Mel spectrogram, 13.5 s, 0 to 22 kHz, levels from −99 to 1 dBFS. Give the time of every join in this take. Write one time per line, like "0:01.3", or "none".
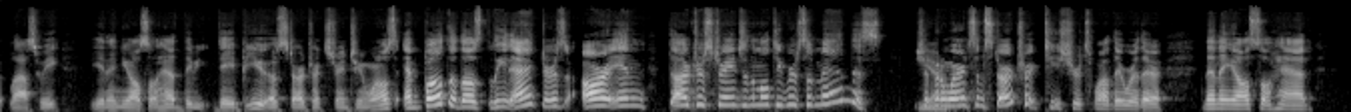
none

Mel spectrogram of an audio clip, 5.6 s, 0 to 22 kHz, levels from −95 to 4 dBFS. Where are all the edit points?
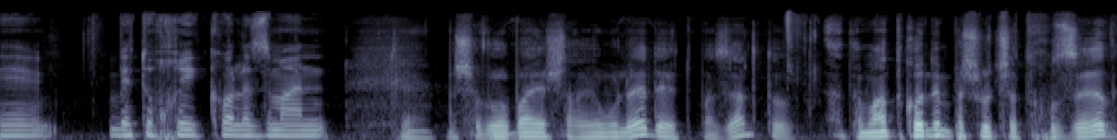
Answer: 0:02.2
0:04.1

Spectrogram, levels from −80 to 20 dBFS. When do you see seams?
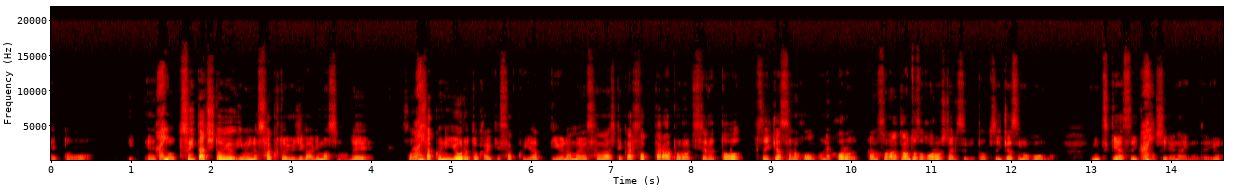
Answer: none

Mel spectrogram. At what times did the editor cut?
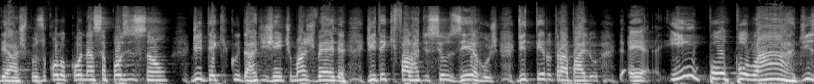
none

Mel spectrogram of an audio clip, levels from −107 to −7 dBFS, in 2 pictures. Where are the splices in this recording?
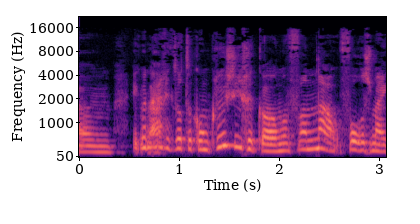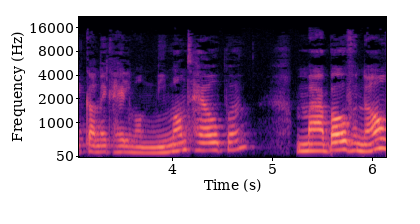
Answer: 0:05.2

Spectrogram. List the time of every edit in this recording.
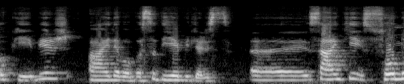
0:02.4

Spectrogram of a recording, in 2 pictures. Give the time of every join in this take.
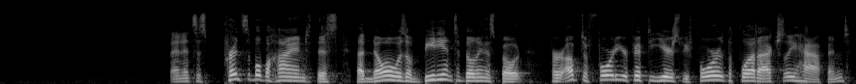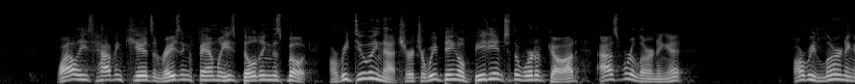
0:01.7
0:11.7

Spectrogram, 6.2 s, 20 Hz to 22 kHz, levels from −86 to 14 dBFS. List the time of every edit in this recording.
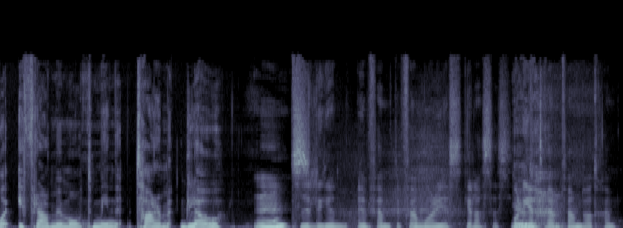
0:02.9
0:05.1

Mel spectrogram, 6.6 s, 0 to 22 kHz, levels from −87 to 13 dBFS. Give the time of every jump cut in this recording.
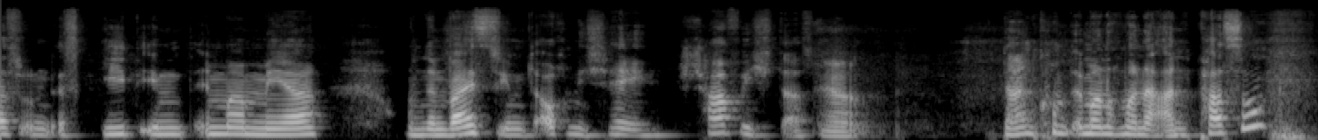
0:04.1

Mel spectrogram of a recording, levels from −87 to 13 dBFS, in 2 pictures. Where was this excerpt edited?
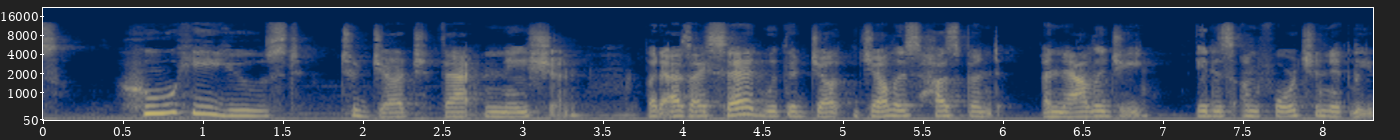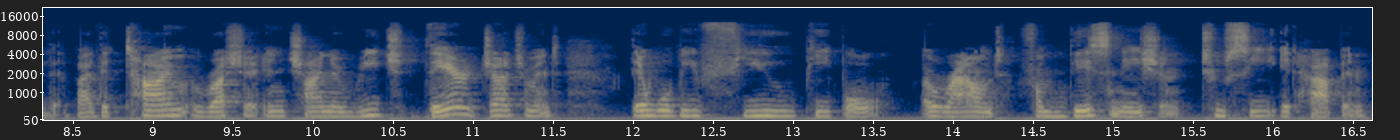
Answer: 0:03.7
0:12.4

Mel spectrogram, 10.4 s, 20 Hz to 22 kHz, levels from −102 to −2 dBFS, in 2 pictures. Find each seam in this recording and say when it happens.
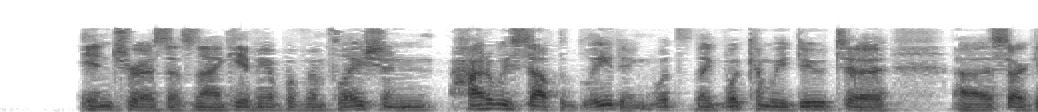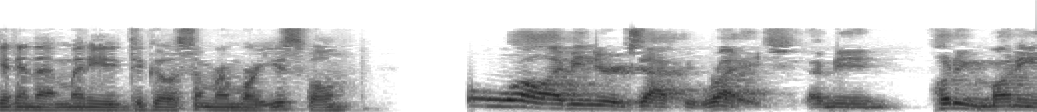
none

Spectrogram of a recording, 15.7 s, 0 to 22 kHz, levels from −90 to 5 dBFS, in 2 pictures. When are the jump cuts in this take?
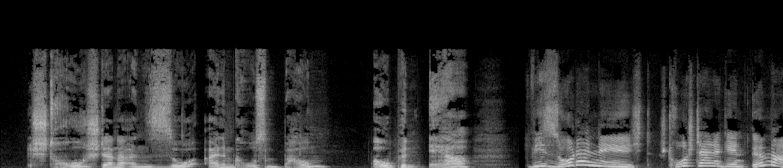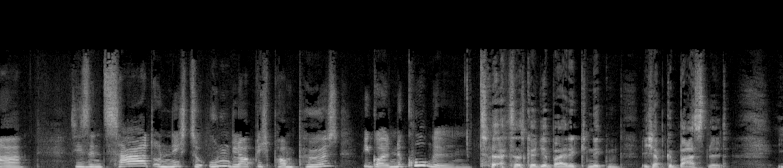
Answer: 0:05.2
0:12.5

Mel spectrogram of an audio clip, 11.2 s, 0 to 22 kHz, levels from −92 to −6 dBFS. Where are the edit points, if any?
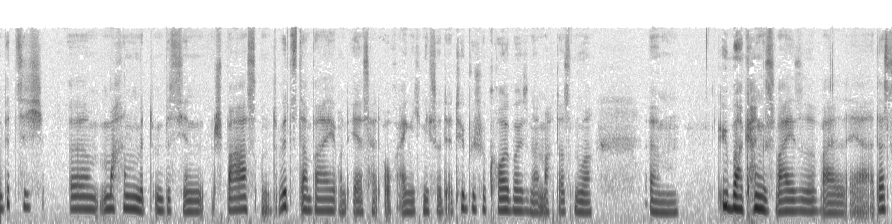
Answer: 0:04.2

